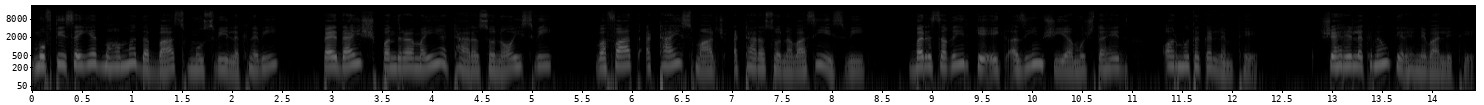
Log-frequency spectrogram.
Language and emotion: Urdu, neutral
